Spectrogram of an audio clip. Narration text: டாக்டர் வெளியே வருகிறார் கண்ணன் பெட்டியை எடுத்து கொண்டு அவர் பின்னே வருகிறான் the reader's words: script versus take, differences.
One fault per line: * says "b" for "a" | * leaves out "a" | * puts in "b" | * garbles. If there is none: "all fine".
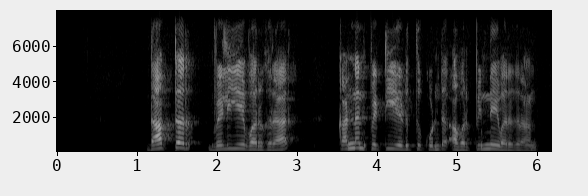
all fine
